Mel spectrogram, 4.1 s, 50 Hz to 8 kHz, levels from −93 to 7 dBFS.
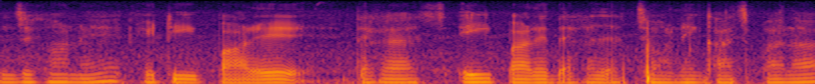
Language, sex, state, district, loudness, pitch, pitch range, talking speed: Bengali, male, West Bengal, Dakshin Dinajpur, -23 LUFS, 120 Hz, 120-130 Hz, 160 wpm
